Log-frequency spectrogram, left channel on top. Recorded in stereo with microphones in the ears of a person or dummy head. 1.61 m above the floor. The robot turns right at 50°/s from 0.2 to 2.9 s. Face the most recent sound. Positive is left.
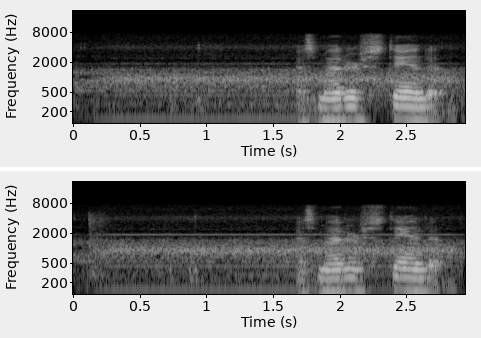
turn(degrees=50)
